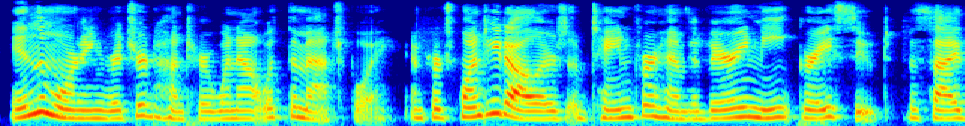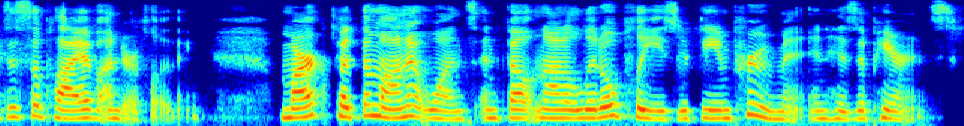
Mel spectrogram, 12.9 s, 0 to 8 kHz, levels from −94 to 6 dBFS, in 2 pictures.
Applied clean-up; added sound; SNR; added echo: neural mask model Resemble Enhance denoiser.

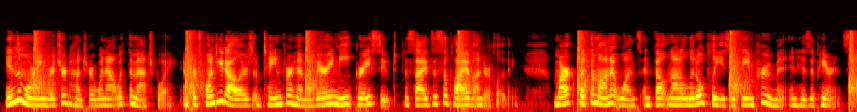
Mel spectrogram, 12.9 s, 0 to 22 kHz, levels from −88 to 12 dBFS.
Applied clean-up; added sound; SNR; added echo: none; Gunshot, gunfire; 13 dB; none.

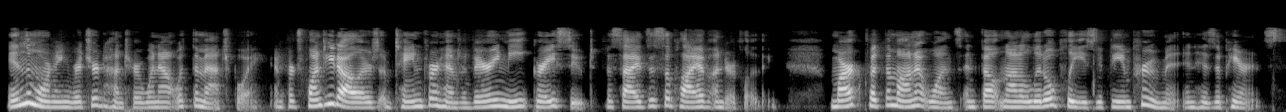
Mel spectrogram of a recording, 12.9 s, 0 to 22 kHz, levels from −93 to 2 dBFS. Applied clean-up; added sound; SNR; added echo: neural mask model DeepFilterNet 3.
